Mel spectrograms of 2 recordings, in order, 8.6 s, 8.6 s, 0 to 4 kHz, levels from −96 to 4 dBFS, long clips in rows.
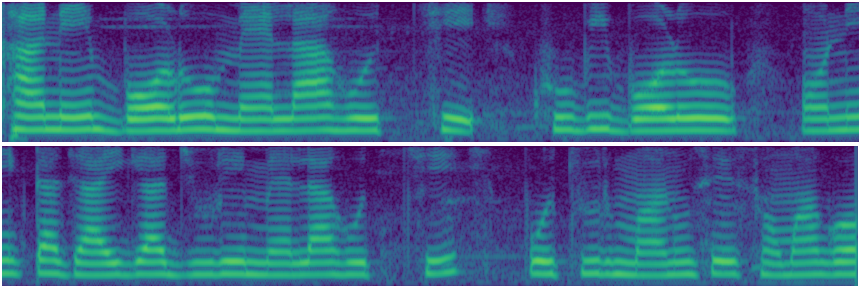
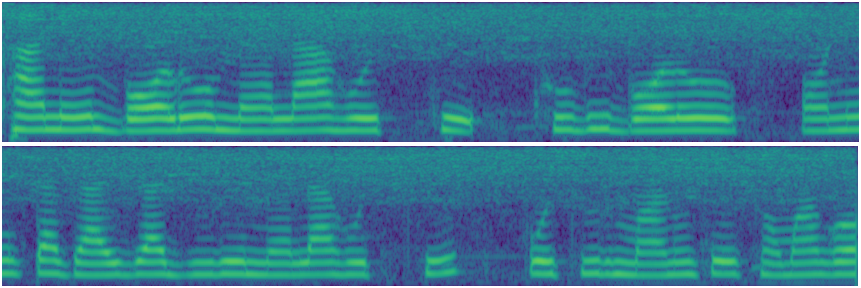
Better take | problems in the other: first | background sound (Chirp, tweet); 13 dB below the speech

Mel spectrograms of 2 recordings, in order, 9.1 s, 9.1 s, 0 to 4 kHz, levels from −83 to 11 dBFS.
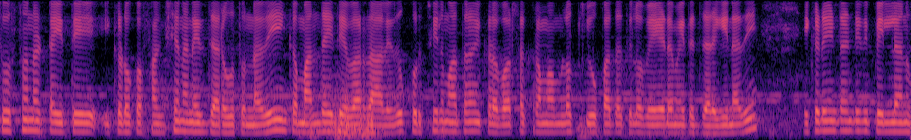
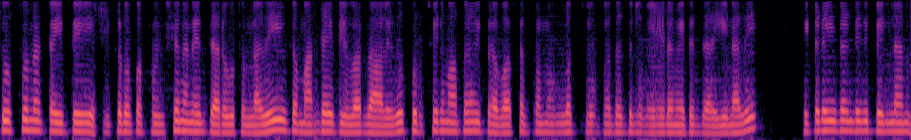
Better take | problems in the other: first | noise reduction (neural separator model SepFormer WHAMR!)

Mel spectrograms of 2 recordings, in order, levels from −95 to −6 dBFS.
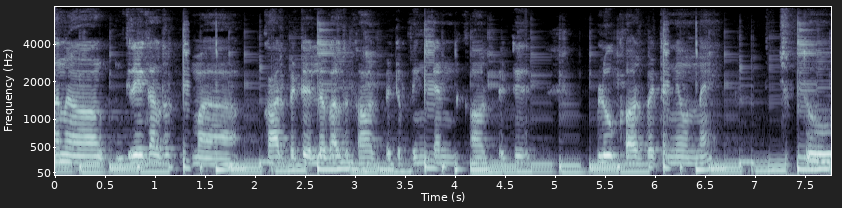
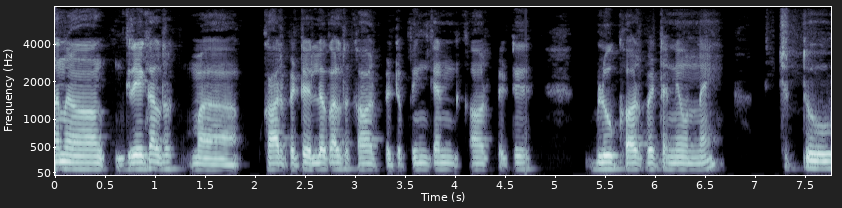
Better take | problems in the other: second | background sound (Bass guitar); 1 dB below the speech // room echo; dies away in 1.4 s

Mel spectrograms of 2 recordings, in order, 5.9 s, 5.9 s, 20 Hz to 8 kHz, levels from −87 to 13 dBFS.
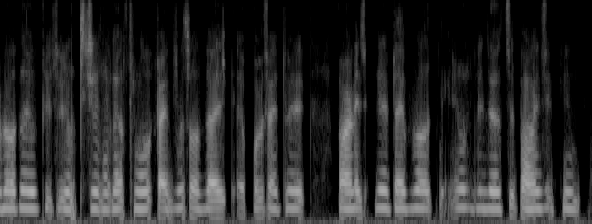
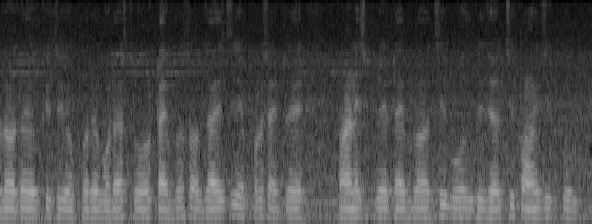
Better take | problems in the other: second | noise reduction (neural diffusion model UNIVERSE++)

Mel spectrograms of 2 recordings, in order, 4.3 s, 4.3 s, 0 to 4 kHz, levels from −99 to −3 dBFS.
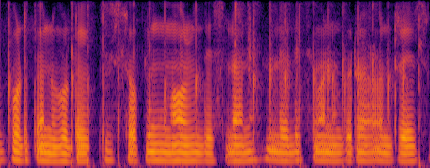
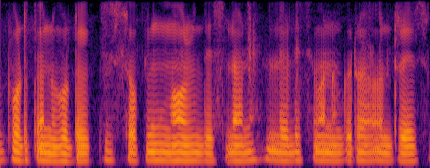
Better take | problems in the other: second | background sound (Clapping); 16 dB below the speech

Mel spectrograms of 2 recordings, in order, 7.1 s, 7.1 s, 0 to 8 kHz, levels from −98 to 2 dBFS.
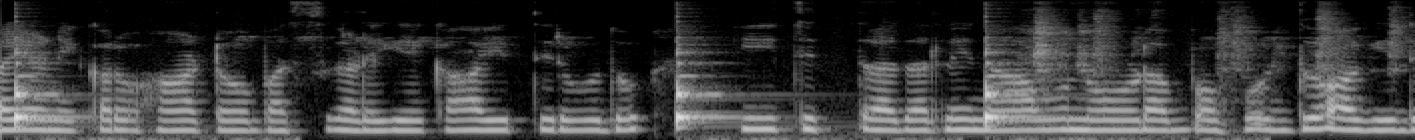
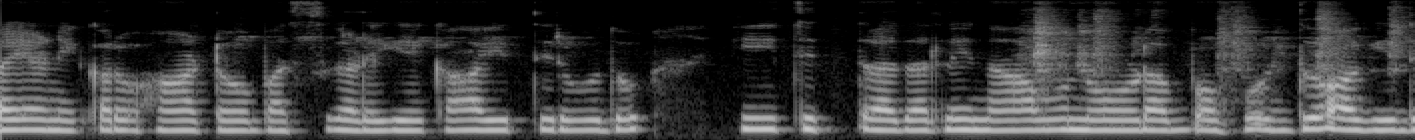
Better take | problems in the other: second | background sound (Bowed string instrument); 2 dB above the speech

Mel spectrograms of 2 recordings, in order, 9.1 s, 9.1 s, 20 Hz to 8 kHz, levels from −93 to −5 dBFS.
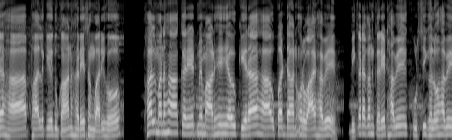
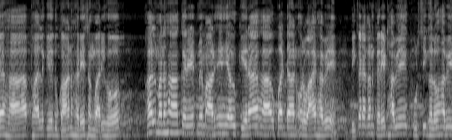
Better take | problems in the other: first | room echo; dies away in 3 s

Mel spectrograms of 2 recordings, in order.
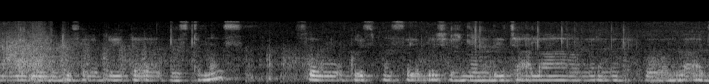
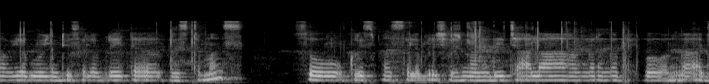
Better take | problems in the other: second | background sound (Thunder / Rain); 8 dB below the speech // room echo; dies away in 1.3 s

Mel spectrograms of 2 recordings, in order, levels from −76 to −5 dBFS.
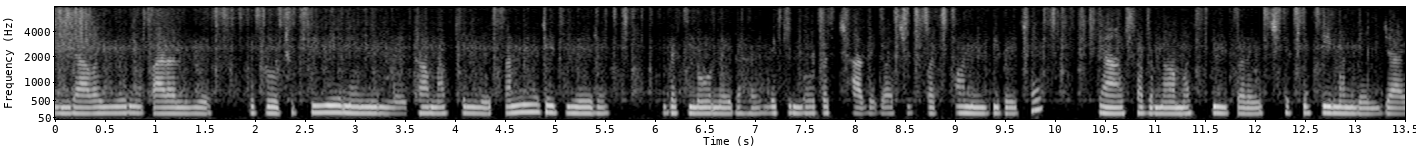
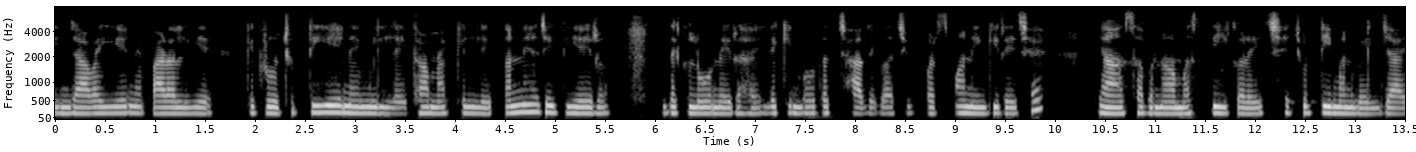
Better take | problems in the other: second | noise reduction (neural mask model RNNoise)

